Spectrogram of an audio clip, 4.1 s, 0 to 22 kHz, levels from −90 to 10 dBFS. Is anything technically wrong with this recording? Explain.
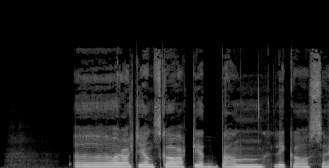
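No, nothing technically wrong here.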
